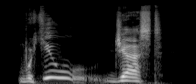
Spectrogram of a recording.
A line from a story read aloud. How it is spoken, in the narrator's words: he stammered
